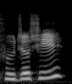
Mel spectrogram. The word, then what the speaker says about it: fujoshi: Did I pronounce it right? Fujoshi?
